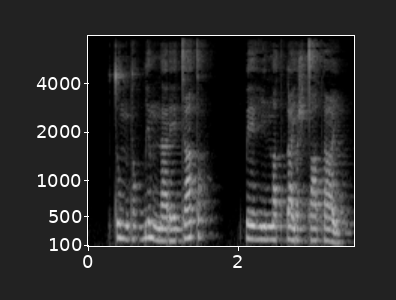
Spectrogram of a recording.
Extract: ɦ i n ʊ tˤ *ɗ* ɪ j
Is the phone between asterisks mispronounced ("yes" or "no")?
no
